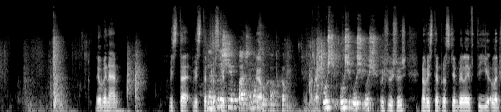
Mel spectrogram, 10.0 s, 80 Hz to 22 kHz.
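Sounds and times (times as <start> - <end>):
door swinging and shutting with a firm thud: 1.0 - 1.4
speech: 1.9 - 2.6, 3.4 - 10.0.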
